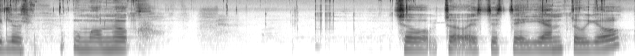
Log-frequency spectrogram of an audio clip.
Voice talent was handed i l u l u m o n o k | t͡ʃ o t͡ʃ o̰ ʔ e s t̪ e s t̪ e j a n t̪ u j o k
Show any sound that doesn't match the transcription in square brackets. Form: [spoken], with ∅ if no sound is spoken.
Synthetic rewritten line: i l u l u m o n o k | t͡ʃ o t͡ʃ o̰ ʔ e s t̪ e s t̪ e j a n t̪ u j o k

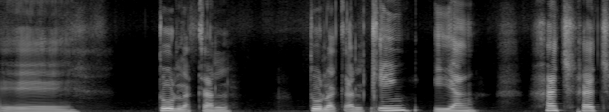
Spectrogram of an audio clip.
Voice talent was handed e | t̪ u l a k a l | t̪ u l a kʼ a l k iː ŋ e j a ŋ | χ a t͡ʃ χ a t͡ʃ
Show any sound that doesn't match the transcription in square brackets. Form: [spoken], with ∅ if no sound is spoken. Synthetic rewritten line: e | t̪ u l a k a l | t̪ u l a kʼ a l [kʼ] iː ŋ [i] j a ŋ | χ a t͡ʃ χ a t͡ʃ

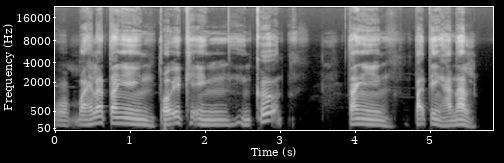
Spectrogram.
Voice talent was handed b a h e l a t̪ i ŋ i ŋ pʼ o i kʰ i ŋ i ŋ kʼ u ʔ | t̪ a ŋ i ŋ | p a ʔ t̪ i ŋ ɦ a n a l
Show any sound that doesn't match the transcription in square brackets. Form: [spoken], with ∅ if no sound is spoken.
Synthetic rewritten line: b a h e l a t̪ [a] ŋ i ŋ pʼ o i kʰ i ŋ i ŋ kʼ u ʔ | t̪ a ŋ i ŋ | p a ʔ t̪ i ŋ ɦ a n a l

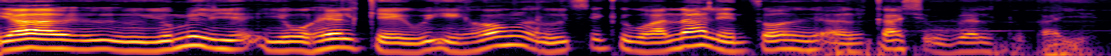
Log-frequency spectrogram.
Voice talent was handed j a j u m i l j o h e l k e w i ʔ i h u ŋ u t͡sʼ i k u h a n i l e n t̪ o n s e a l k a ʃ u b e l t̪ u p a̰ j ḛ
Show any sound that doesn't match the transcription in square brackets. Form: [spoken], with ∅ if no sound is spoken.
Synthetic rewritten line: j a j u m i l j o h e l k e w i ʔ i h [o] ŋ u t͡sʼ i k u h a n [a] l e n t̪ o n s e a l k a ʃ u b e l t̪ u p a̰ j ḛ

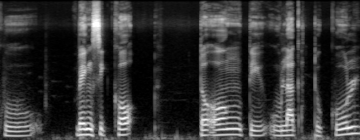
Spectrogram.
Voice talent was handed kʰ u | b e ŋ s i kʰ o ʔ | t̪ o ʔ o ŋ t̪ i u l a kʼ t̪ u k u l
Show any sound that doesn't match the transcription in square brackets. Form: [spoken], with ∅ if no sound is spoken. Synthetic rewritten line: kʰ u | b e ŋ s i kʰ o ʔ | t̪ o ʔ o ŋ t̪ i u l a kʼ t̪ u k u l

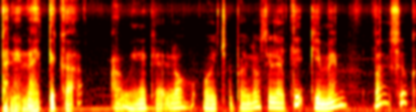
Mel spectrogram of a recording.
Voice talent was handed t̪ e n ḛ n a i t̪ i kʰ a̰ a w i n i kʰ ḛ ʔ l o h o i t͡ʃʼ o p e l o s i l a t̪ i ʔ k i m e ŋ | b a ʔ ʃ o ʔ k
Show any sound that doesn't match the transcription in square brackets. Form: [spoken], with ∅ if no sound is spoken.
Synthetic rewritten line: t̪ [a] n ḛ n a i t̪ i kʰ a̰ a w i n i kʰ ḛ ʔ l o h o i t͡ʃʼ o p e l o s i l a t̪ i ʔ k i m e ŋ | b a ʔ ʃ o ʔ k

